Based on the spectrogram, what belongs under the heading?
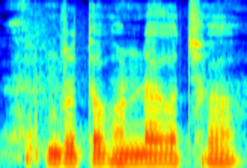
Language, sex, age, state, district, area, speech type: Odia, male, 18-30, Odisha, Malkangiri, urban, spontaneous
